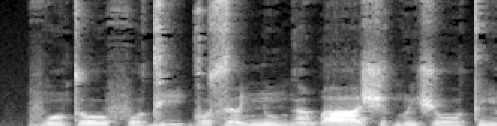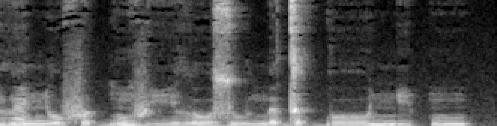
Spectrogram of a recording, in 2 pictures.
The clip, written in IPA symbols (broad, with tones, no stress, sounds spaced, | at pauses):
v ɔ̃˨ t oː˧ f o˨ d iː˦ ɡ o˦ z ə˨˦ ɲ ũ˧ ɡ ã˨ w aː˧ ʃ ə˦ ɡʷ ĩ˦ ʃ oː˦ t ĩ˦ l ɛ̃˦ ɲ o˧ f ə˨ ɡ͡b ũ˦ v iː˨ l o˨ z u˨ n ə˦ d ə˧ ɡ͡b oː˨ ɲ i˦ p ũ˨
